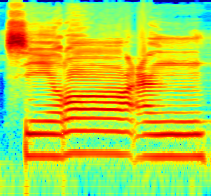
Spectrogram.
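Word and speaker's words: سِرَاعًا: Kemudian sira'an. Perhatikan huruf ro kita panjangkan 2 harokat karena terdapat alif di depannya. Sira'an.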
